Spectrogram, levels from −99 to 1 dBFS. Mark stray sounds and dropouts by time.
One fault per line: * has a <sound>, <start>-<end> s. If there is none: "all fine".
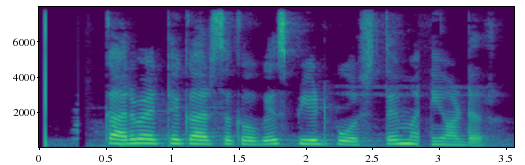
* has a dropout, 2.8-2.9 s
